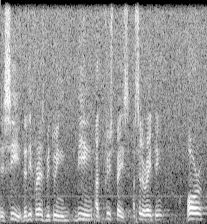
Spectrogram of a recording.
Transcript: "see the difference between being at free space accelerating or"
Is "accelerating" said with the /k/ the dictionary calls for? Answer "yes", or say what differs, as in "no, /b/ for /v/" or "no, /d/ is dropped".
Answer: no, /k/ is dropped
